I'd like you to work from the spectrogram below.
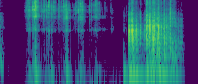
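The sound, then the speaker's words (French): Dice rattle and clatter across a table in two bursts for a dexterity-plus-driving roll with seven dice: a scattered run of sharp little clicks, a short pause, then a denser, louder tumble of many dice before settling. No one speaks. “Alors ça fait deux succès, tu peux utiliser un point de volonté pour relancer les dés.”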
